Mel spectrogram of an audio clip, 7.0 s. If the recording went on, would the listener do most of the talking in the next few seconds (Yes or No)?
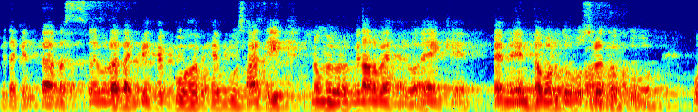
No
